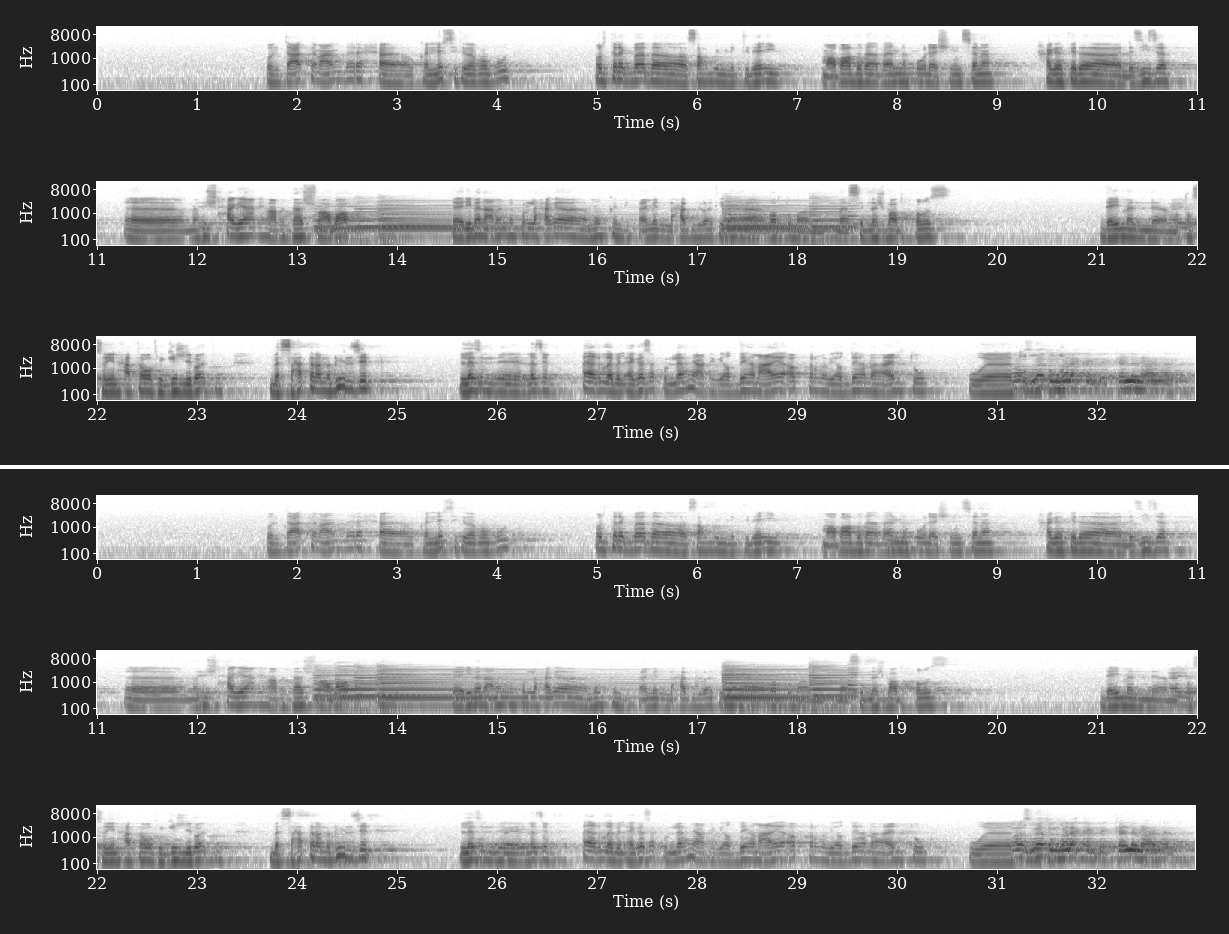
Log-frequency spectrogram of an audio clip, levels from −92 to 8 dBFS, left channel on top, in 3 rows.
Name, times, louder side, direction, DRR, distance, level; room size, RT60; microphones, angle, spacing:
voice 1, 1.7-4.1 5.0-6.9 7.2-9.0 9.4-10.8 11.3-13.7 14.5-19.5 21.0-23.5 23.7-24.8 25.6-30.3 30.7-31.7, left 4 dB, 55° left, 1.0 m, -33 dB
sound 1, 13.2-16.4 17.2-18.6, right 2 dB, 75° right, 1.7 m, -34 dB
voice 2, 21.7-22.1 24.3-24.4 26.0-26.3 31.1-32.8, right 1 dB, 40° right, 2.2 m, -30 dB
28.0 x 23.5 x 8.8 m
head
